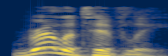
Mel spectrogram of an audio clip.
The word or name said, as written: relatively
